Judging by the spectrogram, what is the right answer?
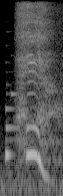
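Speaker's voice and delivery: high, quick puff of relief; relieved whew. Acted. Companion reacting to the wedding schemes, high relieved whew. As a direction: blow out the tension in one high breath.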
